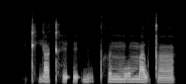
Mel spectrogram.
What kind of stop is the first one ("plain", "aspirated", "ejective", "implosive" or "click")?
aspirated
